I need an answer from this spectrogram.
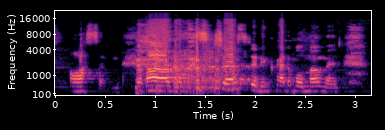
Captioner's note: laughter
